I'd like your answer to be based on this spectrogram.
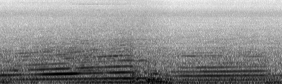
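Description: A straight-piped Lamborghini Murcielago cruises at partial throttle, heard from inside with the windows down: a loud, continuous exhaust drone whose pitch rises, dips with a gear change, then holds steady.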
